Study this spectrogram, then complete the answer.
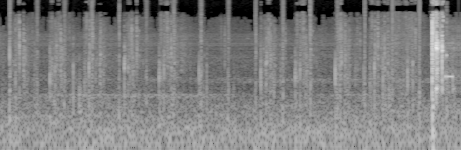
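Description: Soft footsteps tap quickly on a hard floor.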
